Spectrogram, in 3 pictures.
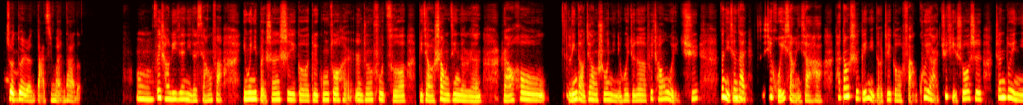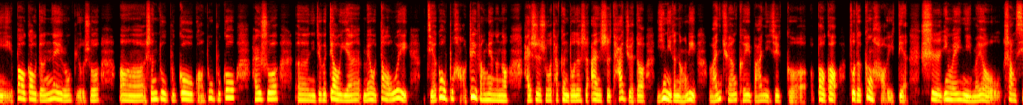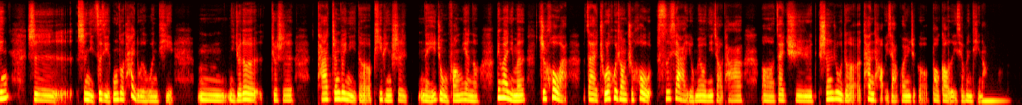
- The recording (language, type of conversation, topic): Chinese, advice, 你通常如何接受并回应他人的批评和反馈？
- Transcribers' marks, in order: distorted speech; tapping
